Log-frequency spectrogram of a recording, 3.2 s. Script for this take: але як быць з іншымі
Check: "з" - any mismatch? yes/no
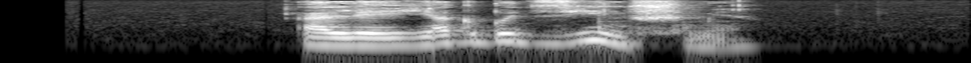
no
